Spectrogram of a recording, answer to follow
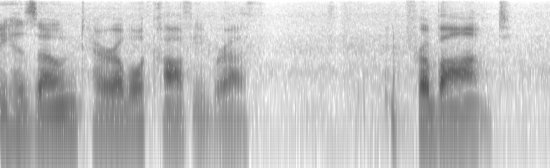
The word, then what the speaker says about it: trabant: own terrible coffee breath trabant trabont that first vowel sounds a schwa watch out could be anything on the alphabet trabont um trabant trabont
